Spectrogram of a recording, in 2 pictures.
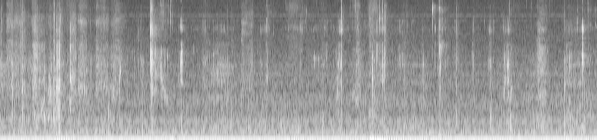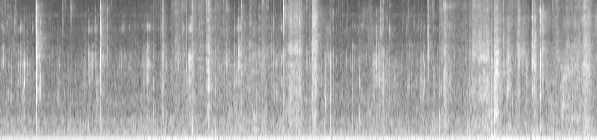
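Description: Close-miked chewing of a mouthful of steak and cheese sub on peppers and onions, with scattered sharp mouth clicks, busier near the end. A steady low hum runs underneath.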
